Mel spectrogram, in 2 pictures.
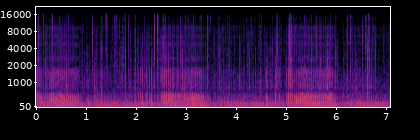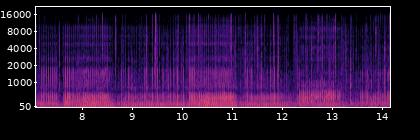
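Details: Cat purring beside a crackling fireplace in a cozy indoor setting: a low, rumbling purr swelling and easing in breath cycles about every two to three seconds, with sharp pops and snaps of burning fire throughout.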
